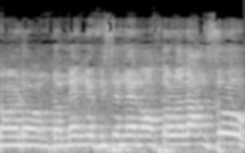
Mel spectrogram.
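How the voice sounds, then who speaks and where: A man at a high pitch, with audible room echo and noticeable background noise. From Northeast India. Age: 20s. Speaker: pageant contestant, college student. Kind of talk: self-introduction speech. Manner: formal.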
